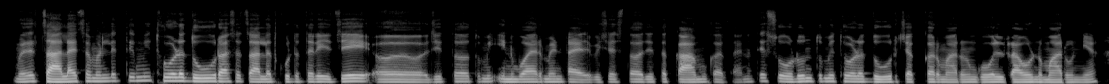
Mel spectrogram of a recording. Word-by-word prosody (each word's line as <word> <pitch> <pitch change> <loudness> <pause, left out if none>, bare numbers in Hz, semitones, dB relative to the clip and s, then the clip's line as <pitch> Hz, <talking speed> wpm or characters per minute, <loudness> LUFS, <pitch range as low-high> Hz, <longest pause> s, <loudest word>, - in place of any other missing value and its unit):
म्हणजे 130 +2 0
चालायचं 130 +3 +5
म्हणले, 150 +2 -1
तुम्ही 175 +1 -2
थोडं 165 -1 +3
दूर 145 -1 +4
असं 135 +1 +1
चालत 125 -1 +2
कुठेतरी 130 -1 -1
जे 135 +2 +3 0.2
अ, 115 -1 0
जिथं 130 +3 -4
तुम्ही 135 +1 -5
इन्वायरमेंट 125 0 0
आहे, 110 -2 0
विशेषतः 120 +2 -5
जिथं 120 +1 -5
काम 115 0 +2
करताय 110 -1 -9
ना, 125 - -11
ते 155 - -3
सोडून 135 0 +1
तुम्ही 140 0 -2
थोडं 130 -2 +1
दूर 120 -1 +1
चक्कर 120 0 -2
मारून, 115 +1 -2
गोल 115 +1 +1
राउंड 115 0 +2
मारून 110 0 -1
या. 115 +2 -3
125 Hz, 170 wpm, -24 LUFS, 115-135 Hz, 0.2 s, चालायचं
